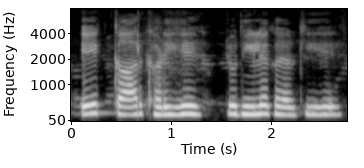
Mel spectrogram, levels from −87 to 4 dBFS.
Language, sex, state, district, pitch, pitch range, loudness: Hindi, female, Madhya Pradesh, Bhopal, 210 Hz, 205-220 Hz, -14 LUFS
